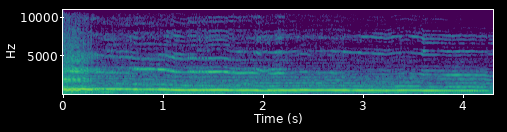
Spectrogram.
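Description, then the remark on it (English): A man holding a body in his arms howls at the moon: a single long, loud howl holding one steady drawn-out note for about four seconds, sinking slightly in pitch toward the end, with no talking. “He stands up with her body in his arms and howls at the moon.”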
